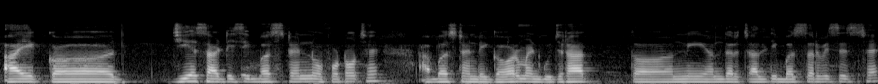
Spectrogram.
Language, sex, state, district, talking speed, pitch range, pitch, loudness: Gujarati, male, Gujarat, Gandhinagar, 115 wpm, 120-130 Hz, 125 Hz, -20 LUFS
